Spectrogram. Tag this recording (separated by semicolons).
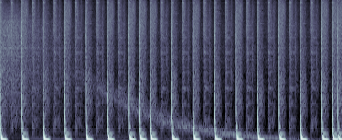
Clap; Hardcore; Hardstylez; Snare; Hard; Electric-Dance-Music; Rave; Loop; EDM; Drum-Loop; Open-HH; Dance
